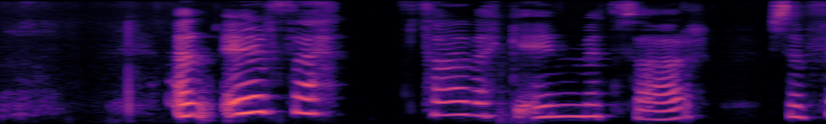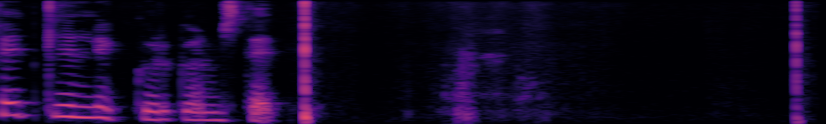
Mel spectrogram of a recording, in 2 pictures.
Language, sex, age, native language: Icelandic, female, 11, Icelandic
